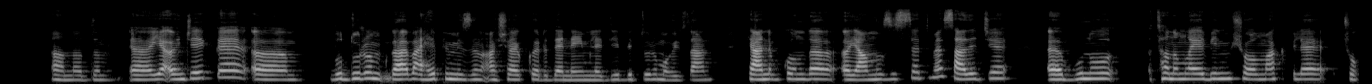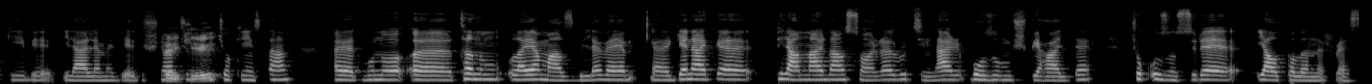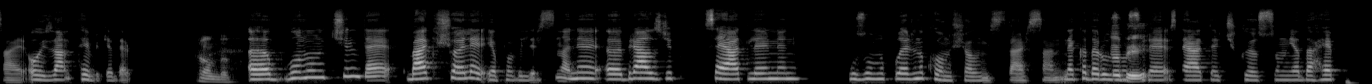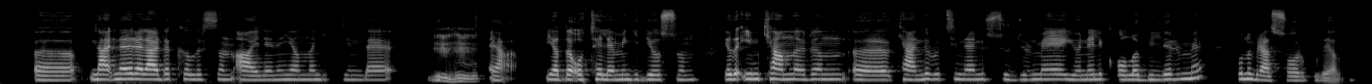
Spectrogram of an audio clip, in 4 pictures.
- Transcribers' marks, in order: other background noise
- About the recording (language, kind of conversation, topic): Turkish, advice, Seyahat veya taşınma sırasında yaratıcı alışkanlıklarınız nasıl bozuluyor?
- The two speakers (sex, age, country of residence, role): female, 25-29, Germany, advisor; male, 45-49, Spain, user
